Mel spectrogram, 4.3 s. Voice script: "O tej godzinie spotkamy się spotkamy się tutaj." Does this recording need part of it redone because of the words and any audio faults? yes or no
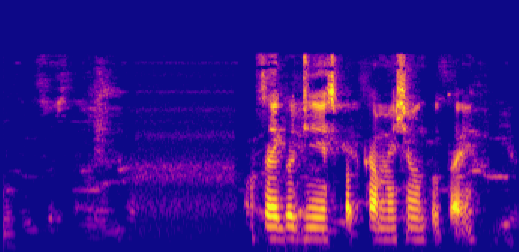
yes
